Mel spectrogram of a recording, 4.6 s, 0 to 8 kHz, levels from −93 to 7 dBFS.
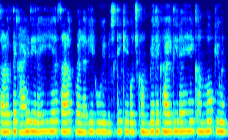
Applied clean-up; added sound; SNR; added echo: neural mask model DeepFilterNet 3.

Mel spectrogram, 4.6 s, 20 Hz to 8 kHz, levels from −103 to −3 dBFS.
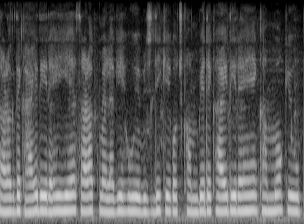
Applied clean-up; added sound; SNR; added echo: none; none; none; none.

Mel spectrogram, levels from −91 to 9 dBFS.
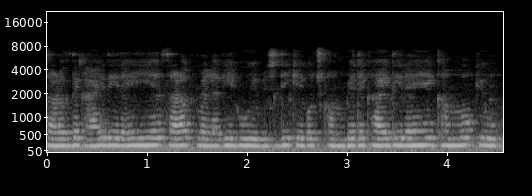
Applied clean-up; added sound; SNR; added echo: none; Drill; 14 dB; reverberation time 0.3 s.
